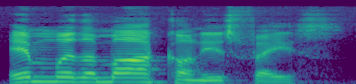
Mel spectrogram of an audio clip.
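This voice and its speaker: A man voicing an anxious, indignant chubby boy with glasses, speaking in with a high, strained, pleading voice. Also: expressive, moderate pace, smooth. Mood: frightened.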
